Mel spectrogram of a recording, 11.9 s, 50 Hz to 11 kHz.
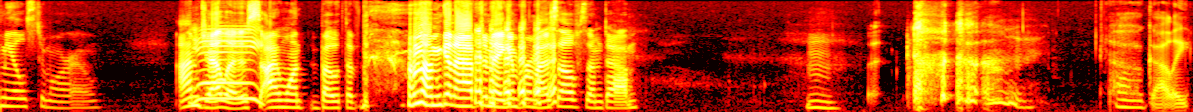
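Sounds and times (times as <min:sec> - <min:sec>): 
speech: 0:00.0 - 0:01.1, 0:01.8 - 0:06.5, 0:08.0 - 0:10.4, 0:11.1 - 0:11.9
laughter: 0:04.6 - 0:05.8
person coughing and sputtering: 0:08.7 - 0:10.4.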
